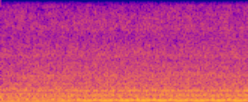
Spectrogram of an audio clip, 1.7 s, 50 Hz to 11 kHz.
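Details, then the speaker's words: 1990 Buick Regal GS V6 with severe low power, idling after an injector was tapped with a screwdriver: a smooth, even idle with no misfires (IAC 35, MAP 11.8). It is running cleanly. "oh yeah that's that's what a V6 should sound like and feel like"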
